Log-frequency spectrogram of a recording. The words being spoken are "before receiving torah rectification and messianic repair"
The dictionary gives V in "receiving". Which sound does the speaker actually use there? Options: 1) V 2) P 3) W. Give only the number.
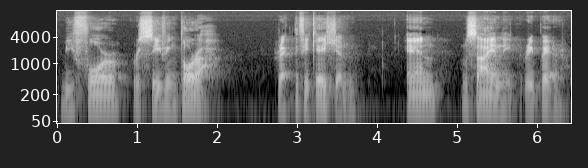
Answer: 1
